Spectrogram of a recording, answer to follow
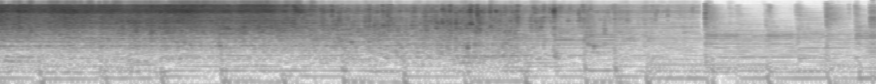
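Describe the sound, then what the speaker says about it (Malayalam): A pot of water boils for penne pasta, giving a steady broadband hiss and bubbling that runs the whole time over a rhythmic low beat. "വെള്ളം ബോയിൽ ചെയ്ത് വെച്ചിരിക്കുന്നതാണ്"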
